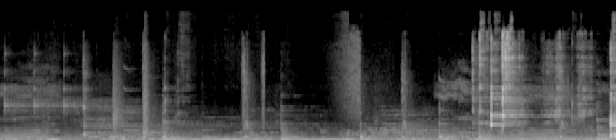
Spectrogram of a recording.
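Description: A spoon clinks against a bowl as ghee is stirred into a peanut laddu mix for fasting sweets: several light, irregular metallic taps up close, with soft scraping in between.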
